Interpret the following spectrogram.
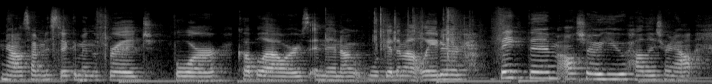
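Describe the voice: With clear background noise, a woman talks at a medium pitch and moderate pace, her intonation fairly even.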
